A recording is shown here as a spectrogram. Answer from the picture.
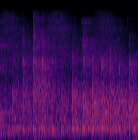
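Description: Chalk tapping and scraping on a chalkboard as lines are drawn, with a few sharp taps.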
